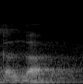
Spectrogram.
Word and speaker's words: Ganga: This is called as Ganges, but in India we pronounce it as Ganga.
